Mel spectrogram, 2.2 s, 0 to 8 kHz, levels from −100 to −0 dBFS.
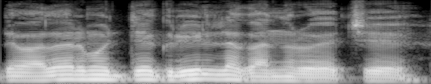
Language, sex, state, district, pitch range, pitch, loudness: Bengali, male, Assam, Hailakandi, 85-115 Hz, 105 Hz, -14 LUFS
